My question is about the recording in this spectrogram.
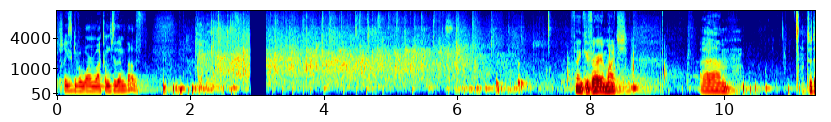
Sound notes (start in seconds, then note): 2.0 applause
